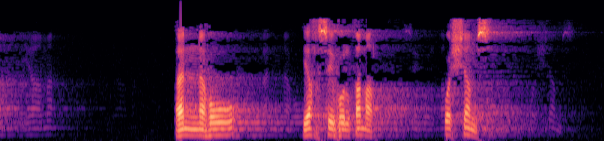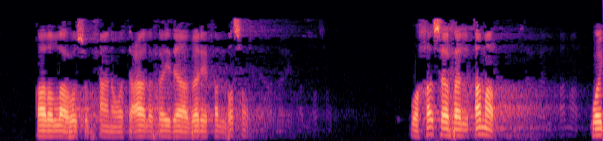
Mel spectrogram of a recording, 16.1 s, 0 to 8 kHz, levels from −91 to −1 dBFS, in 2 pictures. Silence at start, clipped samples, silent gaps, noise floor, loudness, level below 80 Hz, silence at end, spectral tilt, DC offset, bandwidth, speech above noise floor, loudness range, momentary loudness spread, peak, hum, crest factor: 2.35 s; under 0.1%; none; -79 dBFS; -19 LUFS; -64 dBFS; 0 s; -7 dB/octave; under 0.1%; 6.2 kHz; 60 dB; 5 LU; 17 LU; 0 dBFS; none; 22 dB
